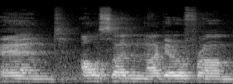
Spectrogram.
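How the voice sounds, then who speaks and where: A voice with a Southern US accent comes through noticeable background noise and audible room echo. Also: man. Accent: Southern US accent, still noticeable. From US South, Georgia. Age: 40s. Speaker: student veteran. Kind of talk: personal testimony speech. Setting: board meeting audience. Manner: halting, many fillers.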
